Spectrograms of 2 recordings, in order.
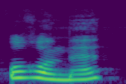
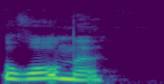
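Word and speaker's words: Oromë: Zum Beispiel, in Orome ist die vorletzte Silbe ro leicht, denn da ist nur ein kurzes O. Darum müsst ihr die Silbe davor betonen, also das O. Es ist also Orome und nicht Orome, was man auch öfter mal hört.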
